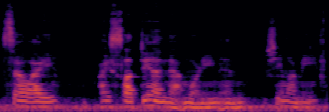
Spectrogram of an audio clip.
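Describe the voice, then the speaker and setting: A middle-aged woman vlogging about her cruise in a chatty way, full of ums and restarts, with a croaky, hoarse voice. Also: very deep voice, slow pace, noisy background. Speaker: travel vlogger. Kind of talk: casual vlog chat.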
